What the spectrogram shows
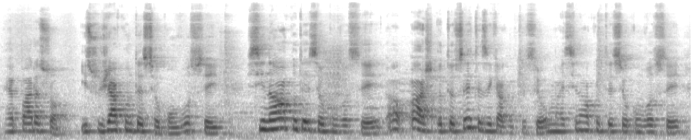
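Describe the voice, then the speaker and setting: A man's voice: high voice, expressive, fast talker, a little hiss or hum. A man explains psychology to an online audience in an emphatic, lecturing way. He keeps asking his listeners questions and checks in with them again and again. His voice rings out in a roomy, echoing space. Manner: emphatic, rhetorical questions, tags sentences with "tá?". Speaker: psychology educator. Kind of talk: live online talk to viewers. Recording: roomy echo.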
